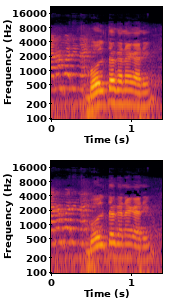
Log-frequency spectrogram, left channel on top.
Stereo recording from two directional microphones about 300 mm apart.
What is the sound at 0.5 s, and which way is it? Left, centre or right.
Speech, centre.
